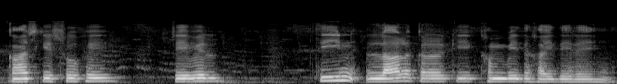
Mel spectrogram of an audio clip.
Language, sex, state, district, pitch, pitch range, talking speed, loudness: Hindi, male, Uttar Pradesh, Lalitpur, 140 Hz, 125-145 Hz, 125 wpm, -16 LUFS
